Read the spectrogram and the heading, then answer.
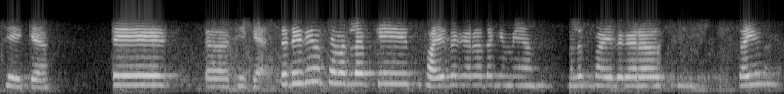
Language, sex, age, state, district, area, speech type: Punjabi, female, 18-30, Punjab, Shaheed Bhagat Singh Nagar, urban, conversation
